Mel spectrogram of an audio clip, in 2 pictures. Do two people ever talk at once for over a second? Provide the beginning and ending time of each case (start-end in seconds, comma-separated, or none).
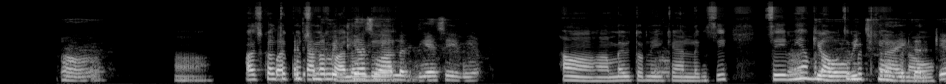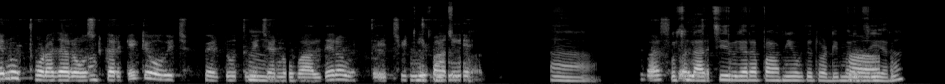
2.7-3.9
